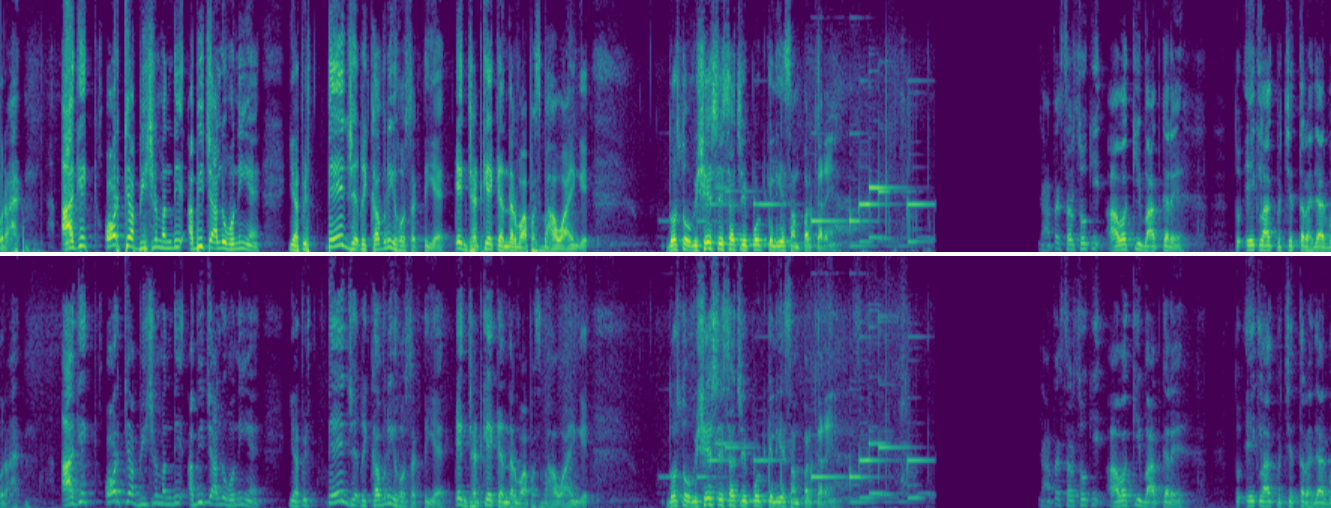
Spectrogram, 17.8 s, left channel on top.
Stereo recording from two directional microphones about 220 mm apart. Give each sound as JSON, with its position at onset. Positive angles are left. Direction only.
{"t": 0.0, "sound": "a man's voice", "side_deg": 45}
{"t": 10.8, "sound": "speech", "side_deg": 40}
{"t": 11.5, "sound": "music", "side_deg": 25}
{"t": 13.8, "sound": "speech", "side_deg": 35}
